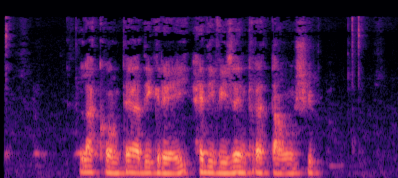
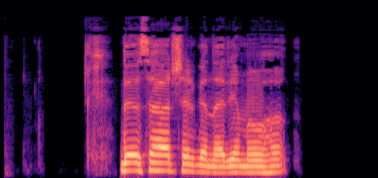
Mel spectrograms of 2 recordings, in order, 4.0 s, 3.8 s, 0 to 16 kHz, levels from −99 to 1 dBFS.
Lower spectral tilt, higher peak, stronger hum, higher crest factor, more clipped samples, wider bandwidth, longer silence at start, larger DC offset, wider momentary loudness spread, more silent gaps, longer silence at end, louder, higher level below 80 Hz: about the same, -6.5 dB/octave vs -5.5 dB/octave; second, -8 dBFS vs 0 dBFS; neither; about the same, 18 dB vs 18 dB; neither; about the same, 11.5 kHz vs 11.5 kHz; second, 0.05 s vs 0.85 s; neither; first, 23 LU vs 17 LU; neither; second, 0.8 s vs 0.95 s; second, -25 LUFS vs -15 LUFS; about the same, -58 dBFS vs -60 dBFS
